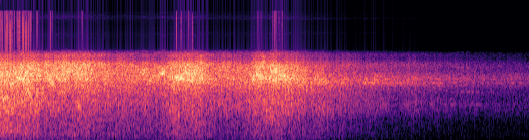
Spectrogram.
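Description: Electric passenger train passing through the station at speed: a loud rush of wheels on rail and air, fading steadily over the last three seconds as it draws away.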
